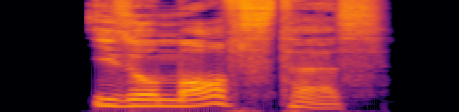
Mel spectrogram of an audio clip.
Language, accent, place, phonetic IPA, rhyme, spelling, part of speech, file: German, Germany, Berlin, [ˌizoˈmɔʁfstəs], -ɔʁfstəs, isomorphstes, adjective, De-isomorphstes.ogg
- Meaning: strong/mixed nominative/accusative neuter singular superlative degree of isomorph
